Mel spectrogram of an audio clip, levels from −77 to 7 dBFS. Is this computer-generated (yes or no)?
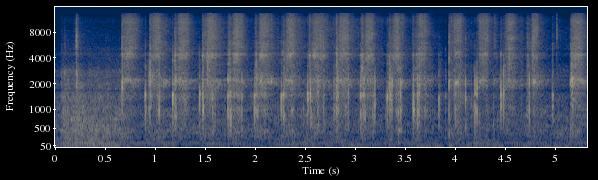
yes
